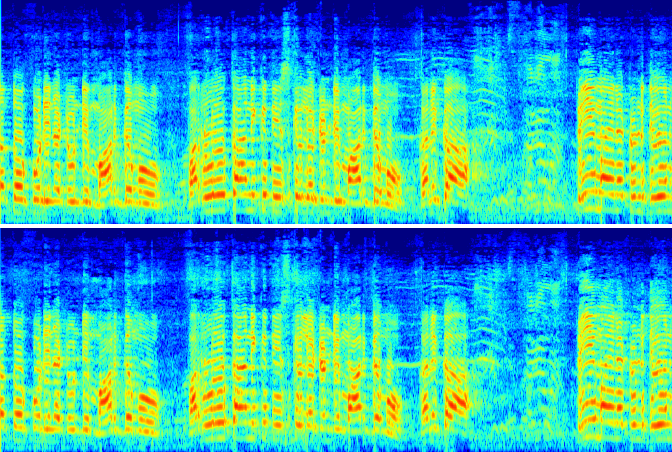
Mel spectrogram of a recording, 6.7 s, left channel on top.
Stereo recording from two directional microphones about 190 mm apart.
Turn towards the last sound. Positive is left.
turn(degrees=-15)  # may be behind; listen again after turning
